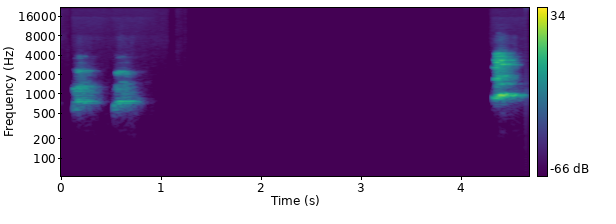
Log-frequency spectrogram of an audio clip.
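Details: Cavalier King Charles Spaniel puppy, blenheim, seven weeks old, in an indoor pen: two quick short yaps, a pause of several seconds, then one louder, sharper bark.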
